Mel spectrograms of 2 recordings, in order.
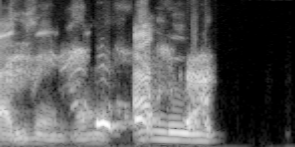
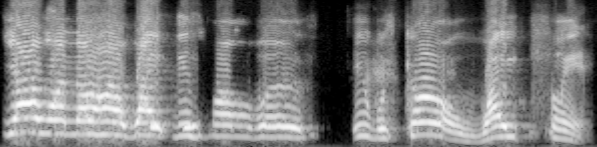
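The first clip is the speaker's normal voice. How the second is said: louder, high, mocking build-up; excited mockery; 8 semitones higher, 4 dB louder than usual. Real, not acted. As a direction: hype up the punchline.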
